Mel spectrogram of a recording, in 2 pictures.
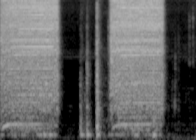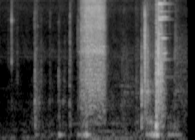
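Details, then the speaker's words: Vacuum cleaner motor spun by hand after removing fan: short rough grinding bursts with a catch partway round; broken bearing, dust got into motor. "ببینید این موتورو من دارم میچرخونم صدای موتورو میشنوید گیر کرد الان مثلا اینجا ب این موتور اشکال داره یه اشکال خیلی بزرگی داره"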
